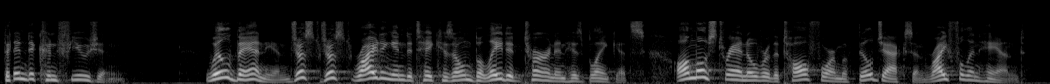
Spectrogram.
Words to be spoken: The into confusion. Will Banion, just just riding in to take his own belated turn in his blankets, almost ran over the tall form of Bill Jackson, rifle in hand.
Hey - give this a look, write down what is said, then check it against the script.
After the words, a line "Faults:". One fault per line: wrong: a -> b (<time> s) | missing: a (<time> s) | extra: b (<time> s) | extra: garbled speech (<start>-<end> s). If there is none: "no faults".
The into confusion. Will Banion, just just riding in to take his own belated turn in his blankets, almost ran over the tall form of Bill Jackson, rifle in hand.
Faults:
no faults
